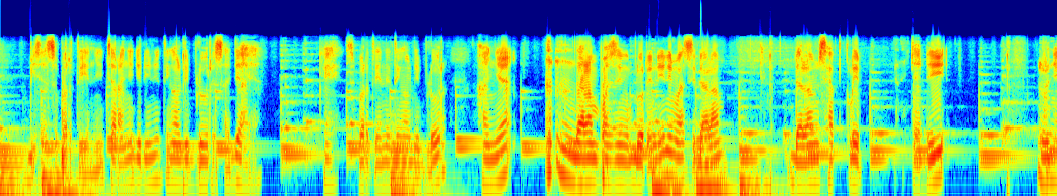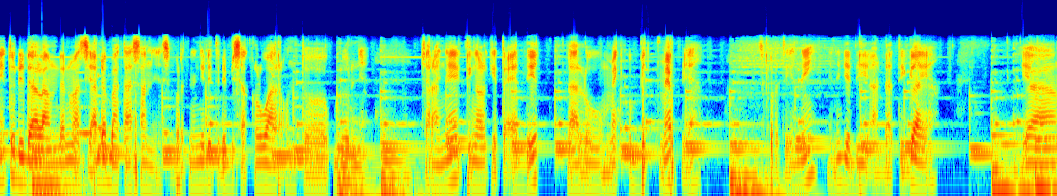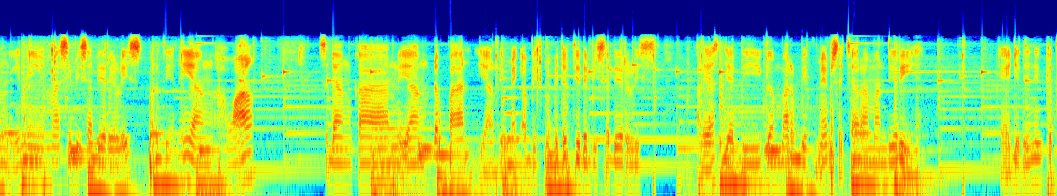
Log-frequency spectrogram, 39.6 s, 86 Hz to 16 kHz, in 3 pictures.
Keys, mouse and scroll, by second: 0.7 ctrl+z, 2.1-24.6 drag, 26.0 ctrl+z, 26.6 click, 26.9 right click, 28.5 click, 29.4 ctrl+z, 31.0 Delete, 32.4 click, 32.9 right click, 34.4-39.6 drag.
